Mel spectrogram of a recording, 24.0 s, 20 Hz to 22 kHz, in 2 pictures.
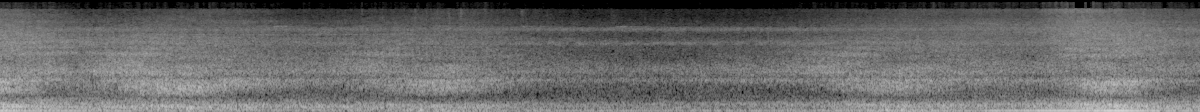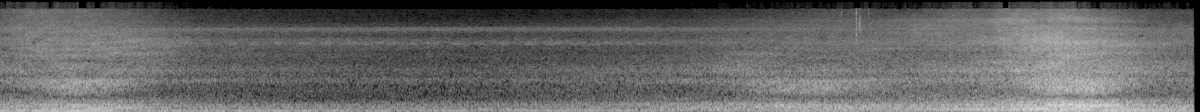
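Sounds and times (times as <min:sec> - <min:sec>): cars passing on street: 0:00.0 - 0:24.0.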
